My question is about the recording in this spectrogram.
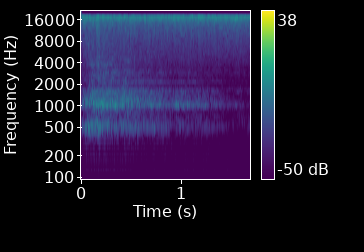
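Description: Slow, deep breathing during a guided breathing exercise: one soft, airy breath out that gradually fades, heard alone and quiet.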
